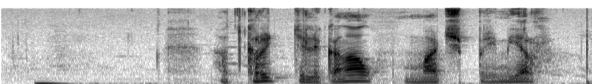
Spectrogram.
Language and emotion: Russian, neutral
